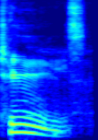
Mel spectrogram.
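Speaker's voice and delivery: "tunes" said "toons", with a drawn-out oo; double-O pronunciation. Shown as a demonstration. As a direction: spell out the oo sound in "tunes". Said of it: "I'm saying, like, O O".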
